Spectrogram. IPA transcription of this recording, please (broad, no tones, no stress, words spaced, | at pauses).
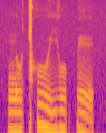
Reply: nuǀʰu ju k͡pɪ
